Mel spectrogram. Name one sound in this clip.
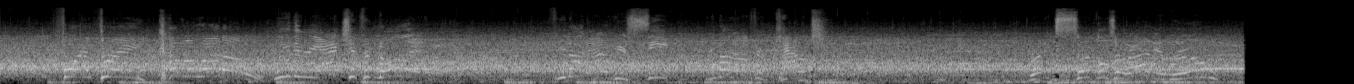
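A crowd cheers loudly in a large stadium.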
